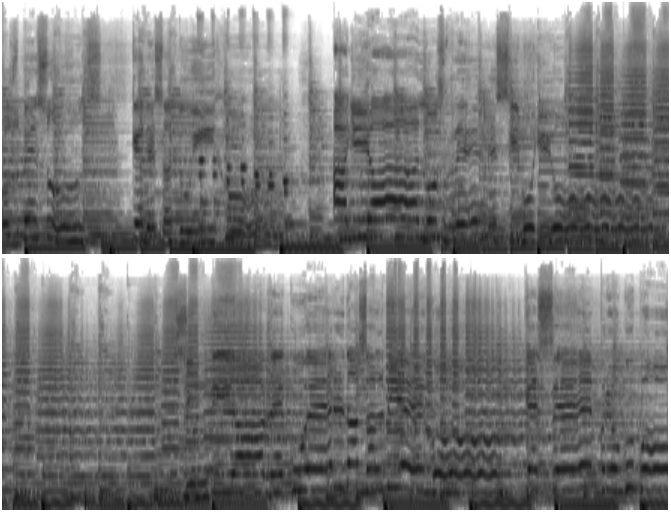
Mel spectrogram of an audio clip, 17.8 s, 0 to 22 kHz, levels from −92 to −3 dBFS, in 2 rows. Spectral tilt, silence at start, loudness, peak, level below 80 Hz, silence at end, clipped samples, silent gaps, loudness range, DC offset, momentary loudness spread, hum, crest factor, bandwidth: -4 dB/octave; 0 s; -13 LUFS; 0 dBFS; -22 dBFS; 0 s; under 0.1%; none; 3 LU; under 0.1%; 5 LU; none; 14 dB; over 20 kHz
